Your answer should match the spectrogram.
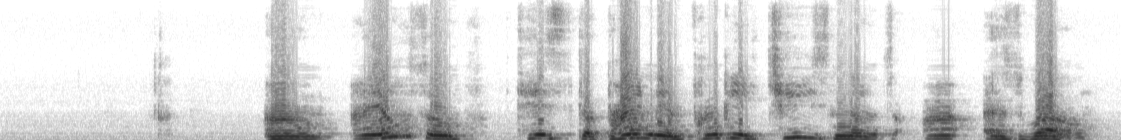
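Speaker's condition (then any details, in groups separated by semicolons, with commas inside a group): Traumatic brain injury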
